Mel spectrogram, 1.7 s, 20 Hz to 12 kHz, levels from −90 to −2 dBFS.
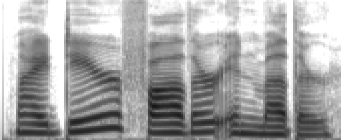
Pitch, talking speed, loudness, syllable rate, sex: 215 Hz, 175 wpm, -17 LUFS, 4.4 syllables/s, female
